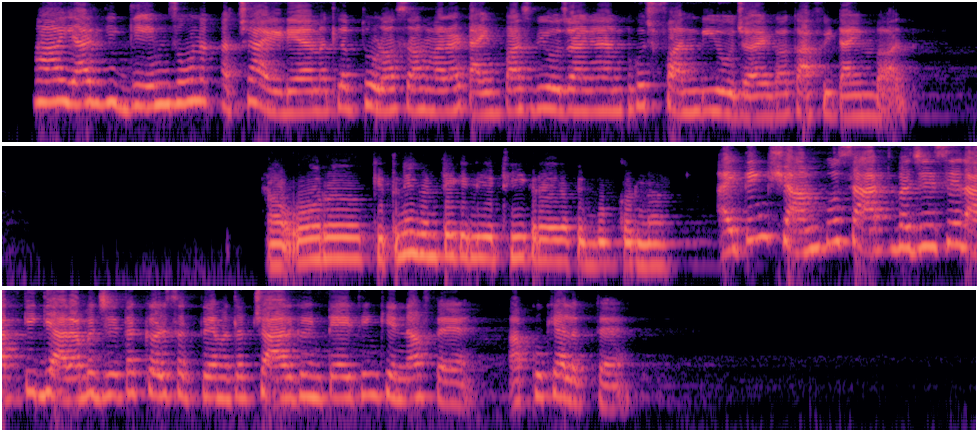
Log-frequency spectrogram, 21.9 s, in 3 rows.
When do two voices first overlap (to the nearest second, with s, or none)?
none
